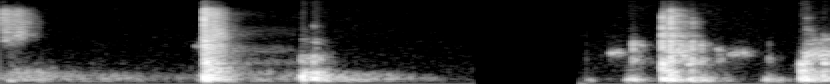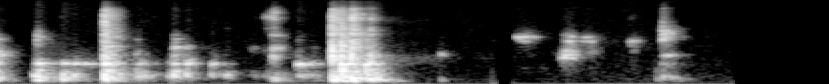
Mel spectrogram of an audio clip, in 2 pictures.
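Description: Cookware clattering on a stovetop: about half a dozen sharp knocks and clanks in quick succession, one ringing briefly, then a few lighter clicks near the end.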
